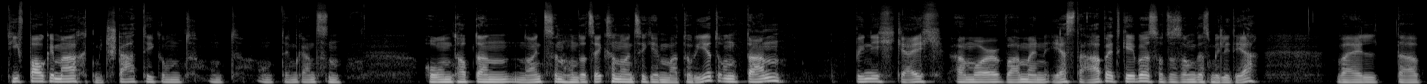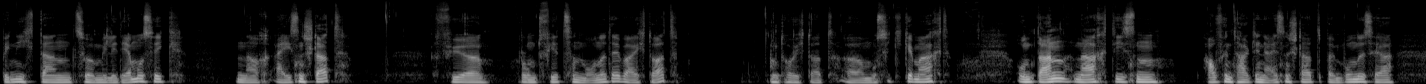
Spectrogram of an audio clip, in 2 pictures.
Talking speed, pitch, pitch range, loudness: 125 wpm, 115 Hz, 105-130 Hz, -28 LUFS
